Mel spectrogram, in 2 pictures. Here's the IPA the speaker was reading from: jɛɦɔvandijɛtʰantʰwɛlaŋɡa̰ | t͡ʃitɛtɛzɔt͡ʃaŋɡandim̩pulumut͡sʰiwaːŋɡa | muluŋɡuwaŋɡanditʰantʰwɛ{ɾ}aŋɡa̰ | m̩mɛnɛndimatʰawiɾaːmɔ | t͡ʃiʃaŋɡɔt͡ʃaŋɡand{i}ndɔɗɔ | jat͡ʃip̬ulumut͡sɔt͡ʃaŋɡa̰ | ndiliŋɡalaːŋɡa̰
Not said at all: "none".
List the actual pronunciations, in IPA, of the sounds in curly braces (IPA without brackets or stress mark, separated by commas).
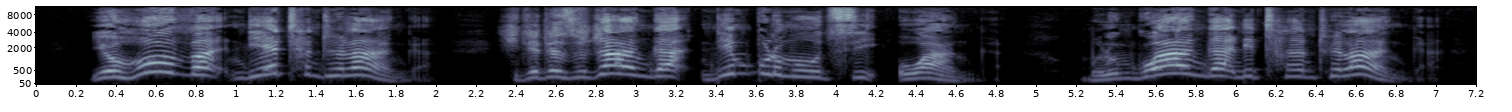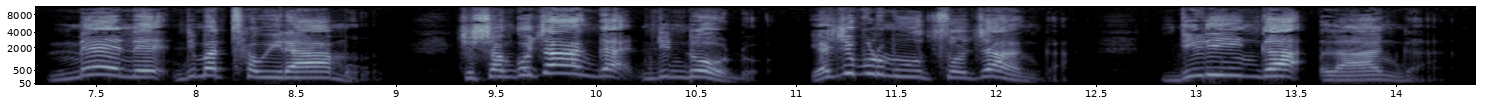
l, i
